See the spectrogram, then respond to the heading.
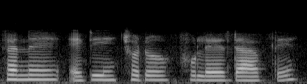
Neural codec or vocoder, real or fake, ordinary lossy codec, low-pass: none; real; MP3, 48 kbps; 7.2 kHz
